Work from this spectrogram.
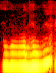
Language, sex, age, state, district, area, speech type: Malayalam, female, 45-60, Kerala, Kasaragod, rural, spontaneous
